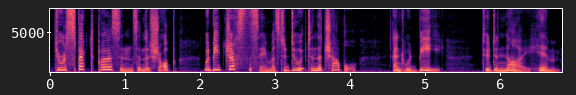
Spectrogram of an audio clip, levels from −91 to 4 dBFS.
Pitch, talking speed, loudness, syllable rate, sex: 205 Hz, 210 wpm, -19 LUFS, 5.2 syllables/s, female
